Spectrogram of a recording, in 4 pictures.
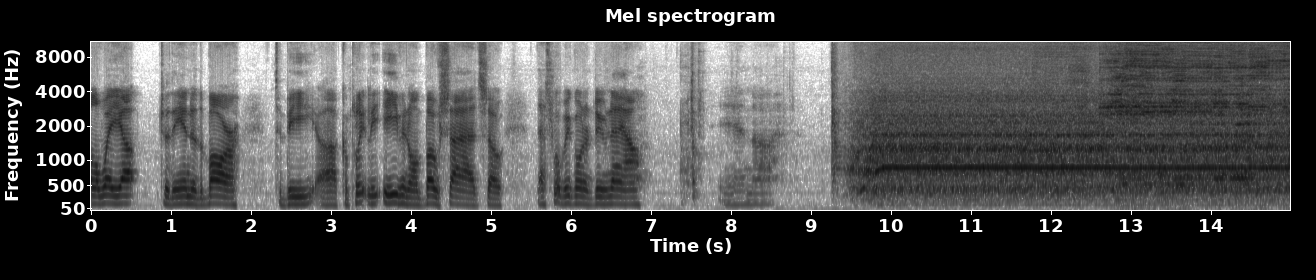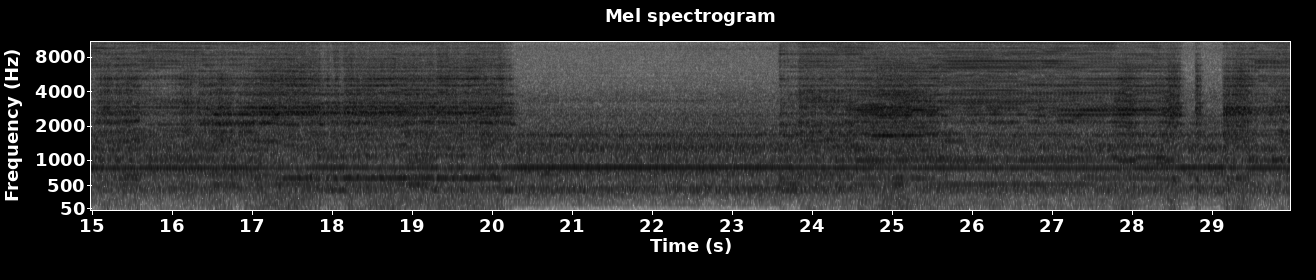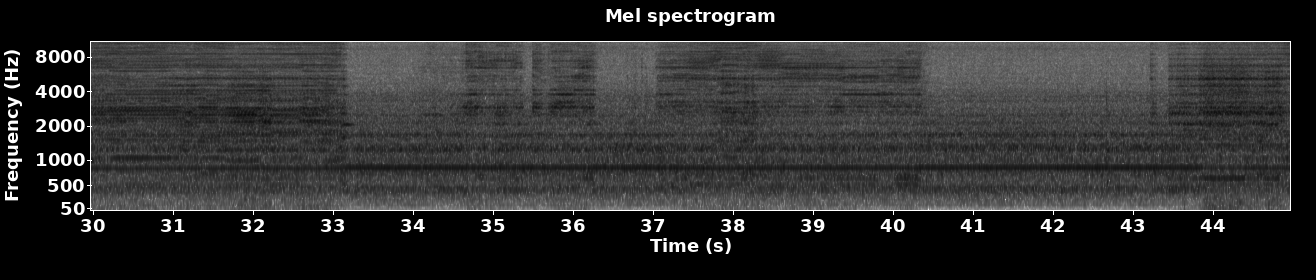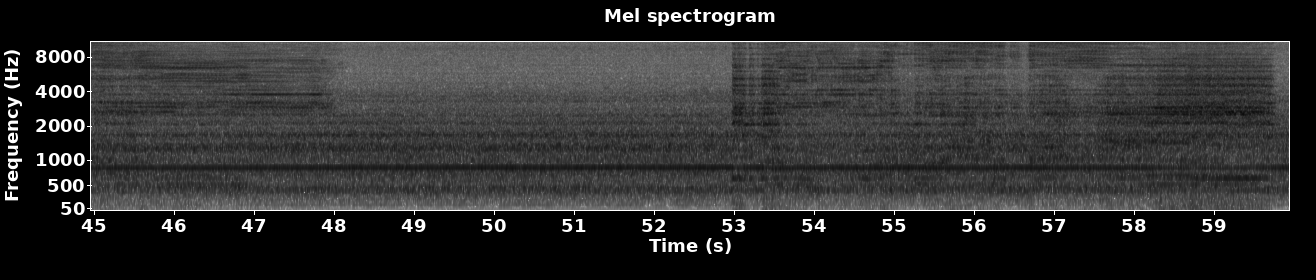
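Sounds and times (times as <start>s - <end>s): power grinder whine: 9.3s - 48.2s, 52.3s - 59.9s
metal bar rasping on grinder: 12.6s - 20.4s, 23.6s - 33.2s, 43.2s - 48.0s, 53.0s - 59.8s.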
